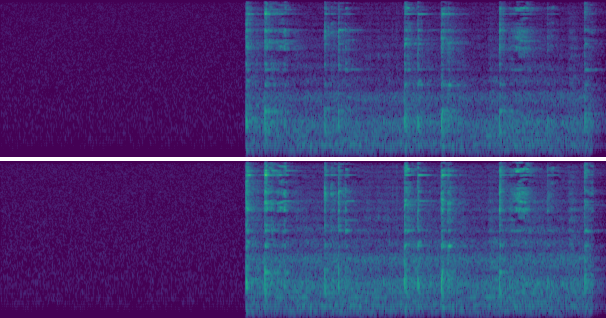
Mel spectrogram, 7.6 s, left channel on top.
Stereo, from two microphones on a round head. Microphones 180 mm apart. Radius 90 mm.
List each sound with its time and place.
3.1 s cutlery clinking: 30° right (ahead or behind), 1.4 m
